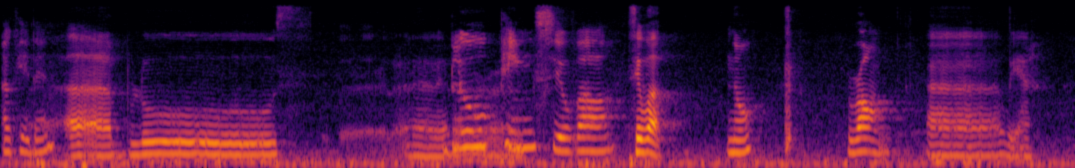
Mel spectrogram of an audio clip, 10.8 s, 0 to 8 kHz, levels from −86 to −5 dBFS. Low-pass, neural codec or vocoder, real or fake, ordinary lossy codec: 7.2 kHz; vocoder, 44.1 kHz, 80 mel bands, Vocos; fake; none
